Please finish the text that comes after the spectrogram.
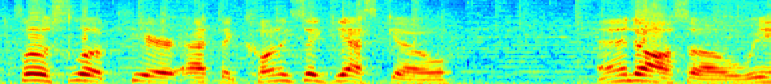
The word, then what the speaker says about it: Koenigsegg: we have the hot wheels boys driving the koenigsegg yes go and yes that is how you pronounce it and also from new zealand we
